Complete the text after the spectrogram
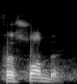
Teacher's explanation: Sod, we are pronouncing with a full mouth. We are not saying fasab.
